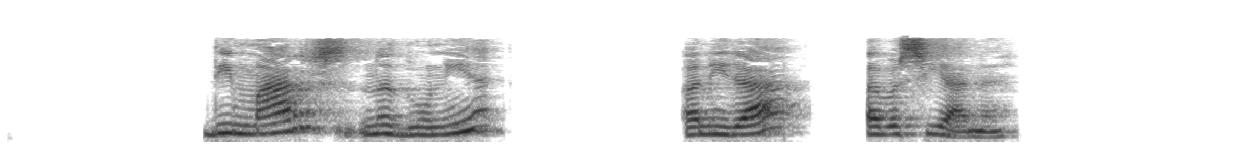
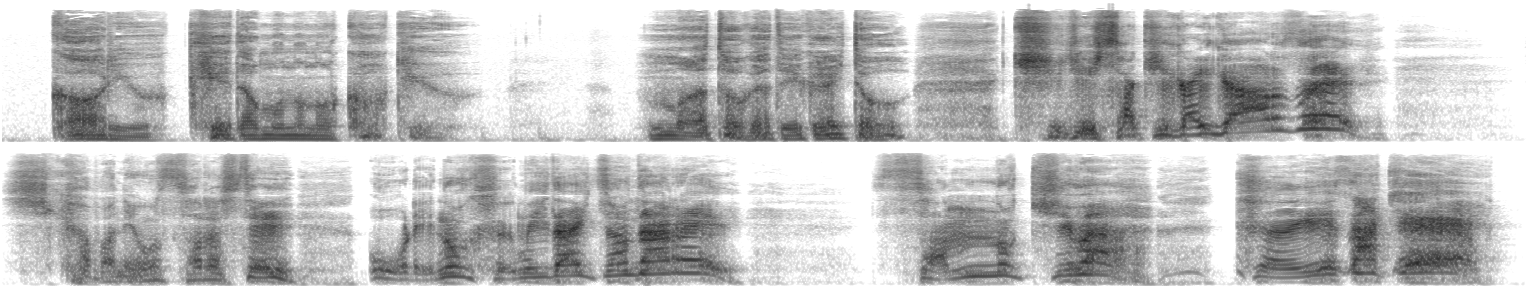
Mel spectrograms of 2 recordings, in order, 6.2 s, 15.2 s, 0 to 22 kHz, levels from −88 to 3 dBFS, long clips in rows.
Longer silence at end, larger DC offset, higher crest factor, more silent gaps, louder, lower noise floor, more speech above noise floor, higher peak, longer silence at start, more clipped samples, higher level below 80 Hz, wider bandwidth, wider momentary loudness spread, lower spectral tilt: first, 1.1 s vs 0.2 s; neither; about the same, 20 dB vs 20 dB; first, 2.57-3.40 s, 4.08-4.33 s vs none; about the same, -18 LUFS vs -17 LUFS; first, under -90 dBFS vs -61 dBFS; first, over 72 dB vs 42 dB; about the same, -2 dBFS vs 0 dBFS; first, 1 s vs 0.25 s; neither; second, -66 dBFS vs -54 dBFS; second, 8.4 kHz vs 18 kHz; second, 10 LU vs 15 LU; about the same, -2.5 dB/octave vs -1.5 dB/octave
